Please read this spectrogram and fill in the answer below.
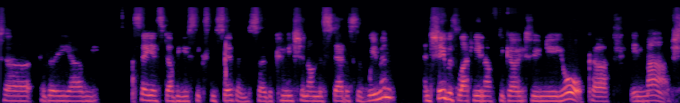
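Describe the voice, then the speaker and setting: Husky woman hosting a video-call webinar. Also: fairly low pitch, darkish tone, no room sound, poor audio. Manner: chatty, with many fillers and restarts. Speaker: webinar host. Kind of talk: hosting an online members' webinar.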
